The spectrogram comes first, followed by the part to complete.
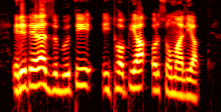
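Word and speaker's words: Djibouti: यहाँ जो दो कंट्री मैंने आप लोगों को यहाँ पर बताई है, एक तो हो गया जिबूती, तो यहाँ पर भी डी साइलेंट आप लोगों को देखने को मिलेगा, जिबूती इसको लिखा जाता है, ये एरिटेरिया।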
